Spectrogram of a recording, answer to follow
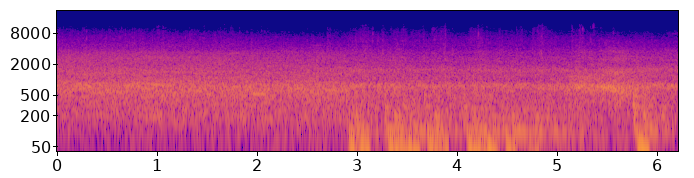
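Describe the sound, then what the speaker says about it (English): In the EA FC football video game, a stadium crowd roars and surges, swelling louder in the second half of the moment beneath a commentator's voice. "Oh, the crowd were up on their feet there."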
